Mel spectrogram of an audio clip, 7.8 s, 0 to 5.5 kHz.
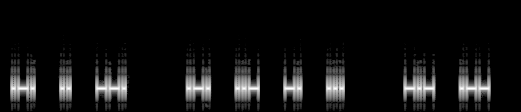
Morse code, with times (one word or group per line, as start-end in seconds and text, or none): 0.2-1.9 RIG
2.8-5.2 RUNS
6.1-7.4 KW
